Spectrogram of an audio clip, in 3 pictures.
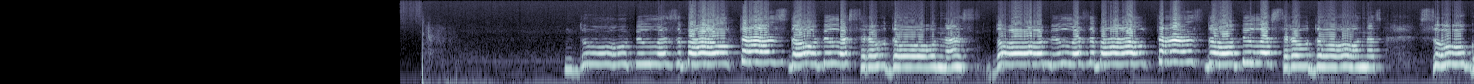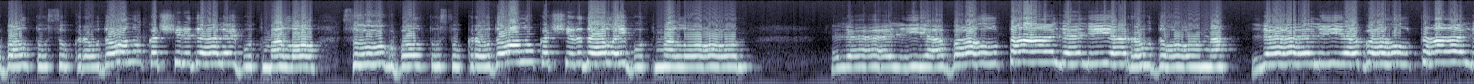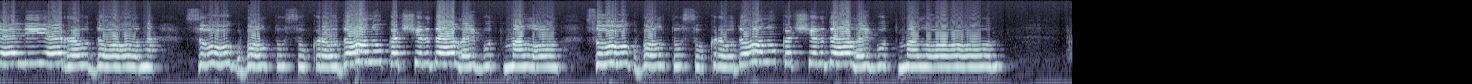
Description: daina
Ryžiškė
vokalinis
